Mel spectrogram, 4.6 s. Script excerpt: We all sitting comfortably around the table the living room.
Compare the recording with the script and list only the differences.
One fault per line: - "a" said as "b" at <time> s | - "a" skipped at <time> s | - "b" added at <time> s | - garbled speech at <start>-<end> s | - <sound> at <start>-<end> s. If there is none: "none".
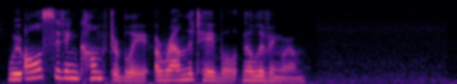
none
